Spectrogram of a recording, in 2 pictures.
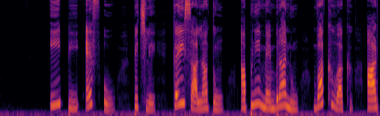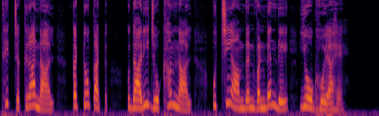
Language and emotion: Punjabi, neutral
